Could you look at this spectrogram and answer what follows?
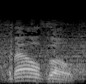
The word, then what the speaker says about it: Malveaux: Being sponsored by LaCal Equipment is Jair Malvo, J-H-I-E-A-R, pronounced Jair, last name M-A-L-V-E-A-U-X.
